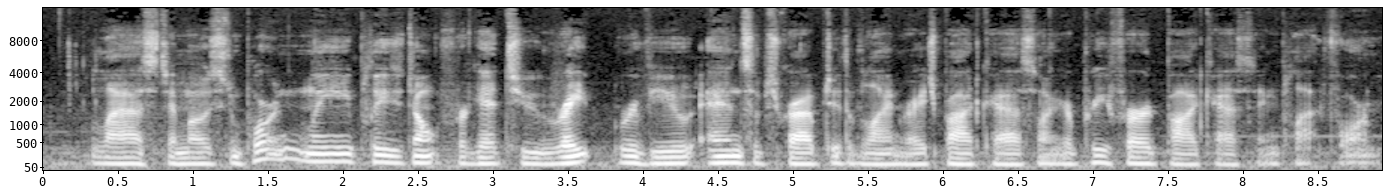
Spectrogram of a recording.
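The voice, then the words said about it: Slightly raspy voice. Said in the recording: “I got a little raspy there.”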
